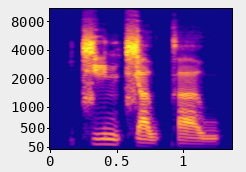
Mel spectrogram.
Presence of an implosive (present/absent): absent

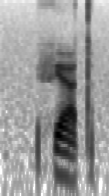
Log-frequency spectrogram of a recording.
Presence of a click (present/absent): absent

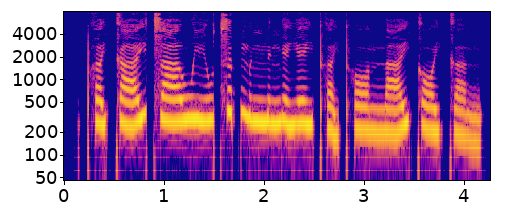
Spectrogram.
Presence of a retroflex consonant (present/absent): absent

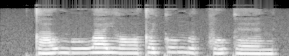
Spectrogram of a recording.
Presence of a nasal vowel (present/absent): absent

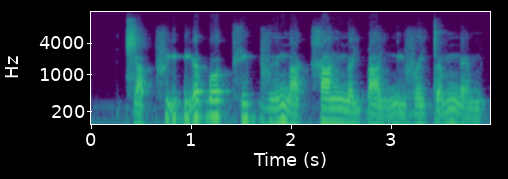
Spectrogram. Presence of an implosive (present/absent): present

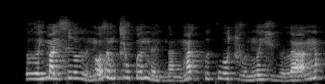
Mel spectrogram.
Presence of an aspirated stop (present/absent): absent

